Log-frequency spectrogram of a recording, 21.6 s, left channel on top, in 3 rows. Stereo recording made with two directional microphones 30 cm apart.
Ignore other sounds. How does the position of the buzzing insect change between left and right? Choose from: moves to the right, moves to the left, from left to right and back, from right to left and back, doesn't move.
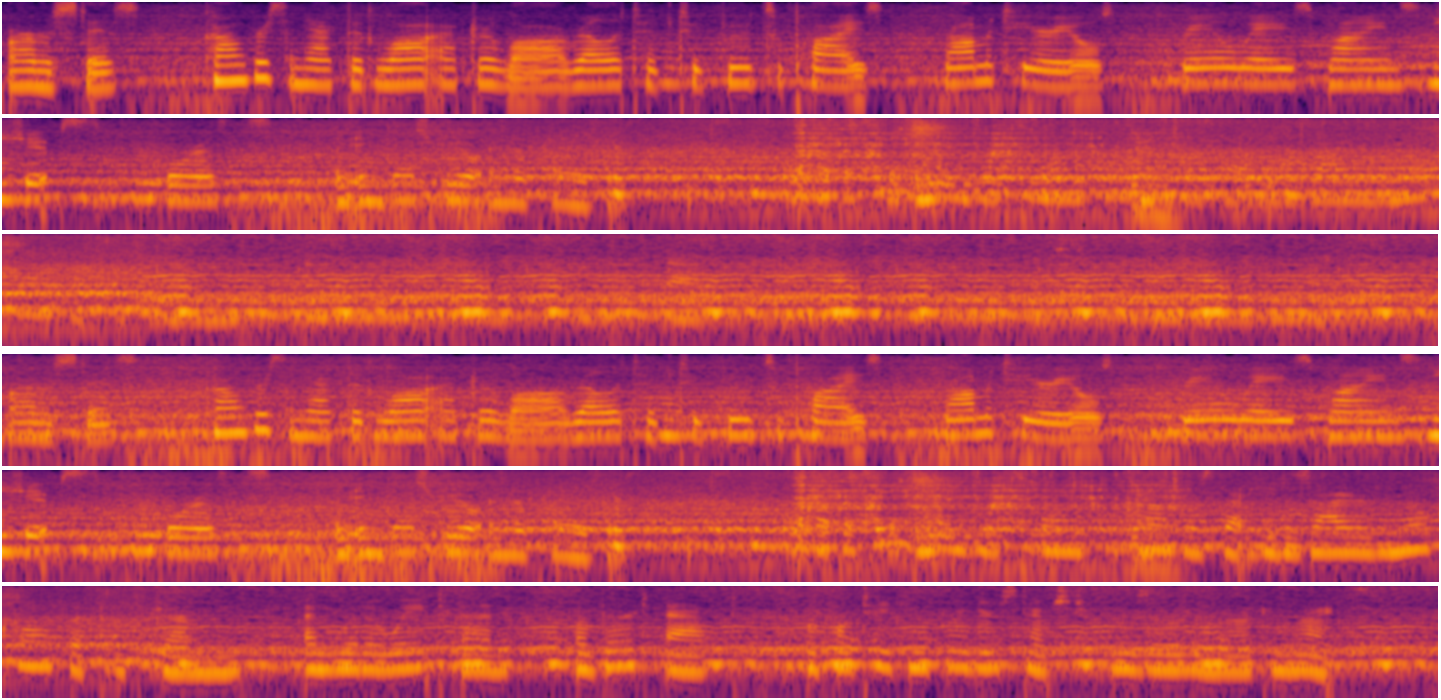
moves to the left.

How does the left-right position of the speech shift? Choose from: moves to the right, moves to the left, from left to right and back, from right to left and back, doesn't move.
moves to the right.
